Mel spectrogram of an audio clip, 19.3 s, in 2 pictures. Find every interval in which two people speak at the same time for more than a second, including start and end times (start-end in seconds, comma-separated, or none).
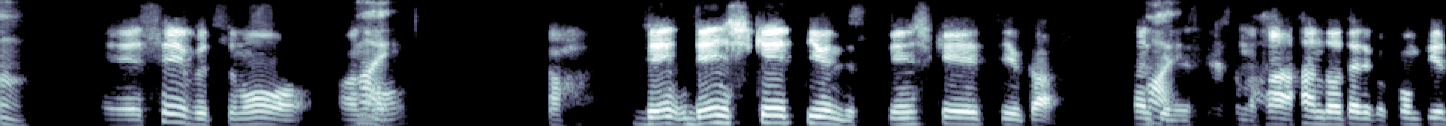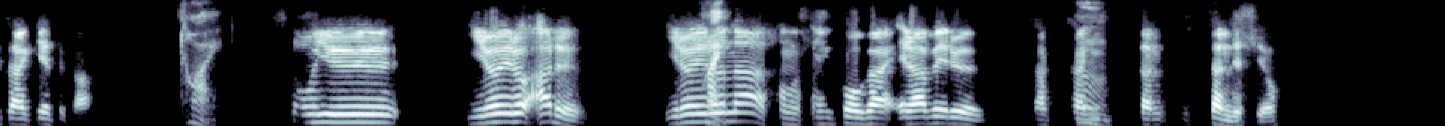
none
